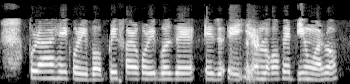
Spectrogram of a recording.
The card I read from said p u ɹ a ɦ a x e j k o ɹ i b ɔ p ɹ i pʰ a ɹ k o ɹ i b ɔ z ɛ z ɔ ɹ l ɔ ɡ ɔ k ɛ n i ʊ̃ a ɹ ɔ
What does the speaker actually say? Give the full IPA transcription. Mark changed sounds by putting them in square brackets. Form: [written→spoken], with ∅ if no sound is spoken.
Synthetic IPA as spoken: p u ɹ a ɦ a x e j k o ɹ i b ɔ p ɹ i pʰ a ɹ k o ɹ i b ɔ z ɛ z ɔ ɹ l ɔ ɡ ɔ k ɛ [n→d] i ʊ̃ a ɹ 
